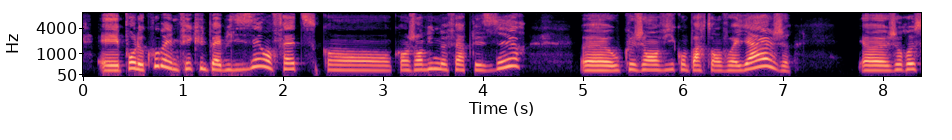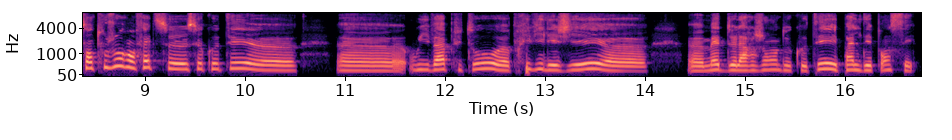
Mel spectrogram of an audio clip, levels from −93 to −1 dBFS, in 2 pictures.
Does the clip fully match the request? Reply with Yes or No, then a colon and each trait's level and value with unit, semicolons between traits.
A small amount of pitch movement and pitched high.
No: average, 3.8 semitones; high, 205 Hz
